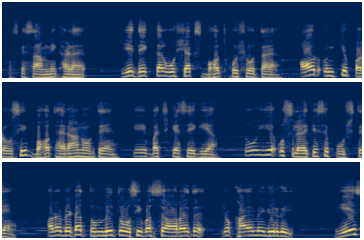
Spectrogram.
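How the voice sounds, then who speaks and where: Music plays in the background while a man speaks with lively intonation. The sound is dry and close, with no echo. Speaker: storyteller, voiceover artist. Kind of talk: moral story narration for an animated video.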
